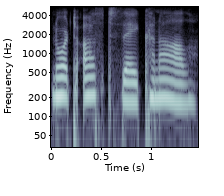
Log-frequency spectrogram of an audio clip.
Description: (nört-ôstzā kä-näl)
